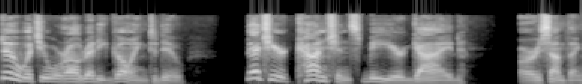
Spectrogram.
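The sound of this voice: The background stays quiet. The reading voice is unforced.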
